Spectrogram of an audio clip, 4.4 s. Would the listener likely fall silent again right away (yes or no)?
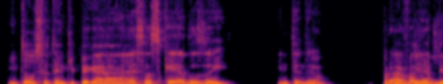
no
